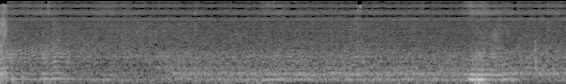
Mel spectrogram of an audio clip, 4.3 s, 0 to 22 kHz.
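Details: Honey bees from two hives annoyed at being inspected, filmed 5 March 2022: a steady low hum holding two even tones, with a brief louder burst near the end.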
